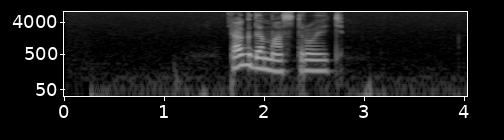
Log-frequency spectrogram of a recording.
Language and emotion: Russian, neutral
